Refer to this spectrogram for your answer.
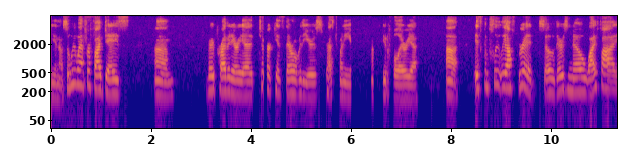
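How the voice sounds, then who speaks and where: At a moderate pace and medium pitch, a woman with an American accent speaks with very wide pitch swings in a dry, close sound with no echo. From western Washington. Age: 50s. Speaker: stroke survivor. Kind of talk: interview. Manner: halting.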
